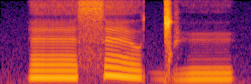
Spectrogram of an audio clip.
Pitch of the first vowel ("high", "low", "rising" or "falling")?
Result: low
